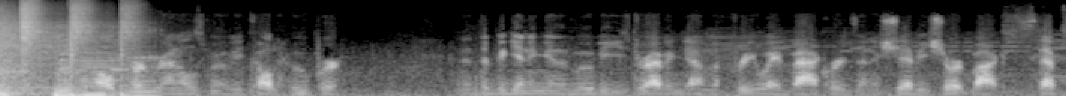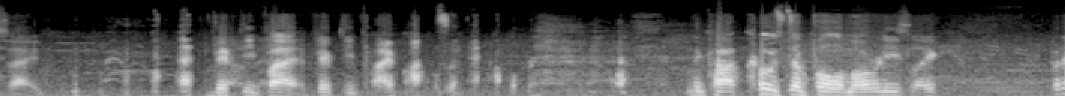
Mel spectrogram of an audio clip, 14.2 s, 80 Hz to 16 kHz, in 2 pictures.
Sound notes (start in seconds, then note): 7.5 chuckles; 9.8 both chuckle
